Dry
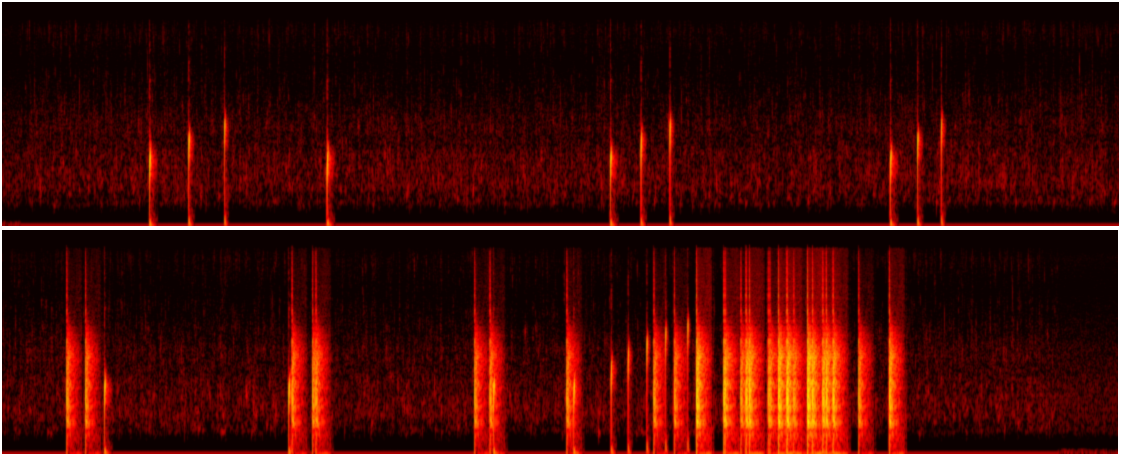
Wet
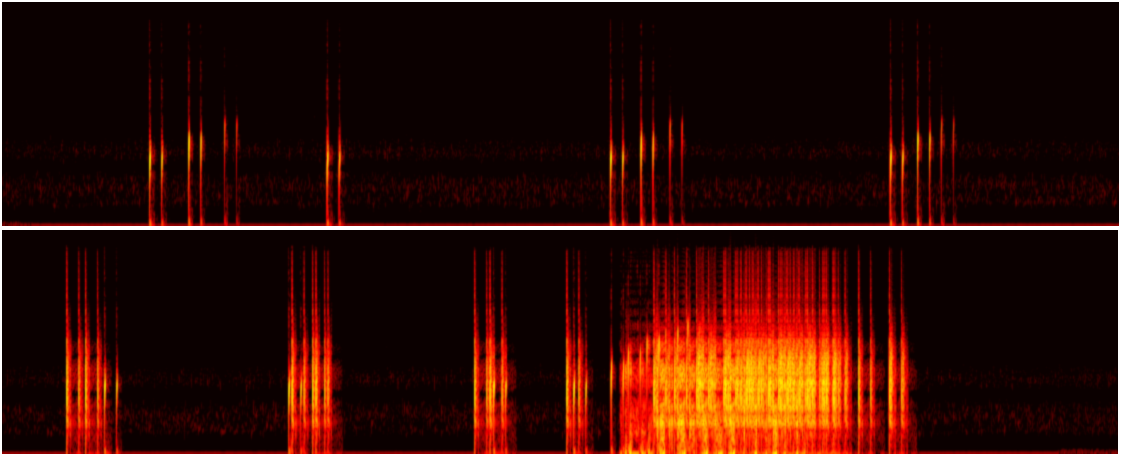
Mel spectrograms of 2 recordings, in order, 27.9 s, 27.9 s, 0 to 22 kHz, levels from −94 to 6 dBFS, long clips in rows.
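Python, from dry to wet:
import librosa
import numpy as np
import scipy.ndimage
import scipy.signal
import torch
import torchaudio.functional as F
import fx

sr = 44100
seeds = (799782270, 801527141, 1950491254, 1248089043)

y = fx.wiener(x, sr, points=41)
y = fx.peak_eq(y, sr, hz=1400.0, db=10.5, octaves=1.3)
y = fx.level_steps(y, sr, step_db=20)
y = y + 10.0 ** (-7.0 / 20.0) * np.pad(y, (int(150 * sr / 1000.0), 0))[:len(y)]
y = fx.sustainer(y, sr, db_per_s=21.0, at=(21.69, 24.07), fade=0.02)
y = F.gain(torch.from_numpy(y), 2.0).numpy()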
